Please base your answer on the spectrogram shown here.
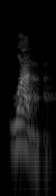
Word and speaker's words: one: Jadi one day itu, although it's vowel O, but it's pronounced as one.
